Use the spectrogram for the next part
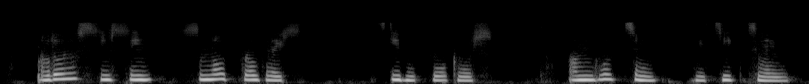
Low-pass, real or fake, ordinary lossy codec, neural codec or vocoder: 7.2 kHz; fake; AAC, 32 kbps; codec, 16 kHz, 0.5 kbps, FreqCodec, larger model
